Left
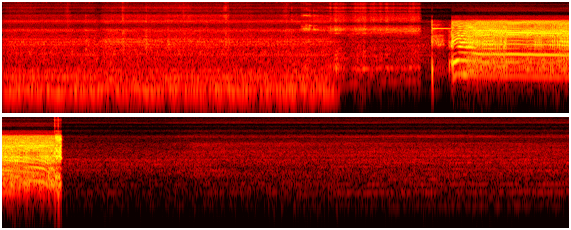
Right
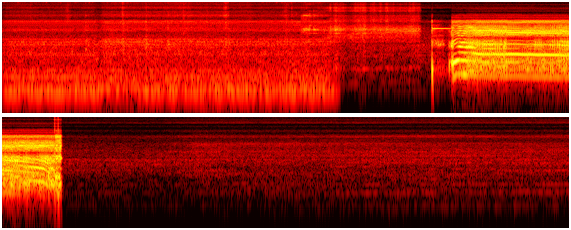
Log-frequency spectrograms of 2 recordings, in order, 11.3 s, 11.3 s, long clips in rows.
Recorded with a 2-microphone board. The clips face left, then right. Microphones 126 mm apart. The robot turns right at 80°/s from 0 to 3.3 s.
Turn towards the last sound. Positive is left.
turn(degrees=-30)  # may be behind; listen again after turning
